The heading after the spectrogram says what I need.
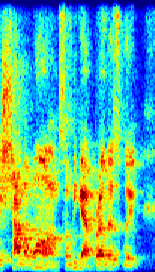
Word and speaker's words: Shalom: no shallow one right shallow one comes from the mispronunciation of a bastardized version of Shalom where a vowel was inserted with vowel points on the wa to make it a o so your oppressor says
